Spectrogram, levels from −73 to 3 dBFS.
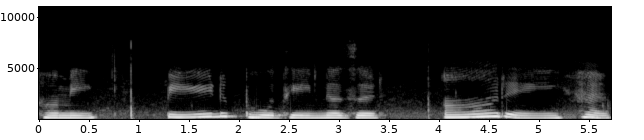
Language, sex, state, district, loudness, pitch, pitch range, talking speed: Hindi, male, Punjab, Fazilka, -11 LUFS, 210 Hz, 195-240 Hz, 75 wpm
